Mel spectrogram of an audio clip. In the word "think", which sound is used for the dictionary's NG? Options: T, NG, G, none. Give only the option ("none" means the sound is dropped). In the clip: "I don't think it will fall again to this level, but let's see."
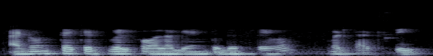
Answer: none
